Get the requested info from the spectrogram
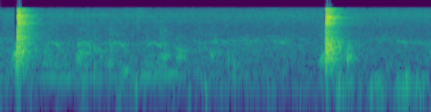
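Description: Two sharp cracks of golf clubs striking balls, about three seconds apart.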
